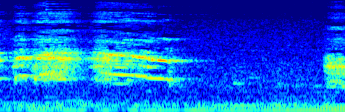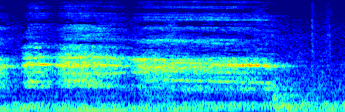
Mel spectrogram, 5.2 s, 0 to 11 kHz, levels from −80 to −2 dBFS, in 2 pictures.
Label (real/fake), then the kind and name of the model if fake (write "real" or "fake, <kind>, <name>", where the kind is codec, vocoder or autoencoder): real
